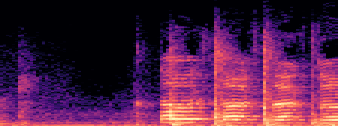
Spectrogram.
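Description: A girl's voice in a sing-song, chanting tone, starting about a second in, after a quiet start with a couple of faint clicks.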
